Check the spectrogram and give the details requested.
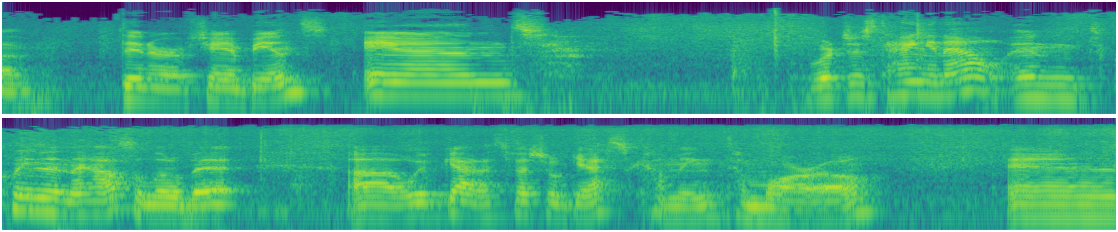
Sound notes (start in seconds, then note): none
